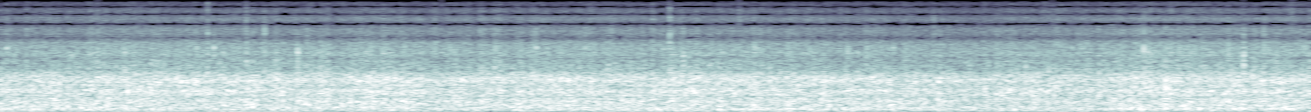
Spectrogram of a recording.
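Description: Heavy rain pouring down in a thunderstorm, a steady even rush with no thunder clap.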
